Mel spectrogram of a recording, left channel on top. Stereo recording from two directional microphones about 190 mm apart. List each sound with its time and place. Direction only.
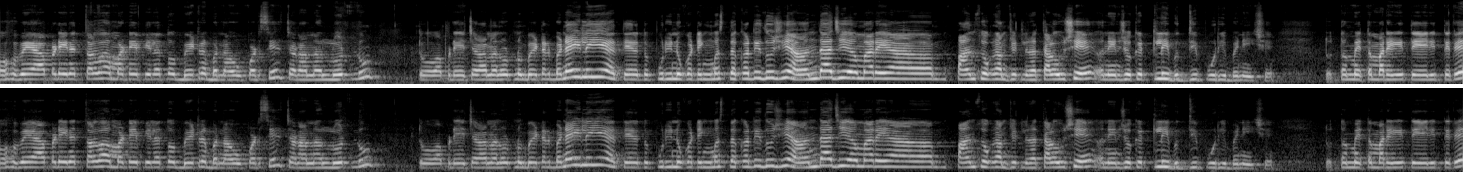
0.1 s speech: 5° left (ahead or behind)
0.5 s speech: 50° right (ahead or behind)
0.9 s speech: 5° left (ahead or behind)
